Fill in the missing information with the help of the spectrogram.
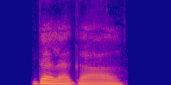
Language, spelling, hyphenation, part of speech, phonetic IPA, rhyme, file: Hungarian, delegál, de‧le‧gál, verb, [ˈdɛlɛɡaːl], -aːl, Hu-delegál.ogg
- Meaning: to delegate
